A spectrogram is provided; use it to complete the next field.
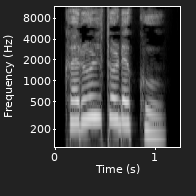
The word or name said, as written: ಕರುಳ್ತೊಡಕು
